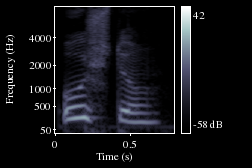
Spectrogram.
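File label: "ushdu" nominative, Archi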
